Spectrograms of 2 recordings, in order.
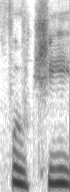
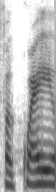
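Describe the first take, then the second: First: The name is said like 'Foo-chee'. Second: The name is said like 'Fa-kway'. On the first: The speaker calls it wrong. "it's not pronounced as Fucci" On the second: The speaker calls it right. "It's pronounced as Fakwe or something like that"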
